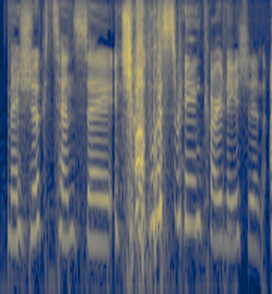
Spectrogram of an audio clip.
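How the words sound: The title is said with a French accent. "I don't know why I gave it a French accent"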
